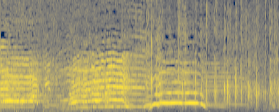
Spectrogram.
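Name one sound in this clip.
Young women shout and cheer loudly nearby, outdoors.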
